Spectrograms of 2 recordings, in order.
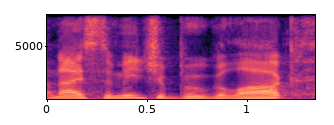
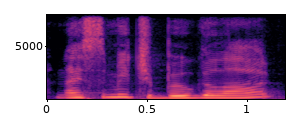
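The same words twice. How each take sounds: First: It is said in a deep, manly voice. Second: It is said in a feminine, girlish voice.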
